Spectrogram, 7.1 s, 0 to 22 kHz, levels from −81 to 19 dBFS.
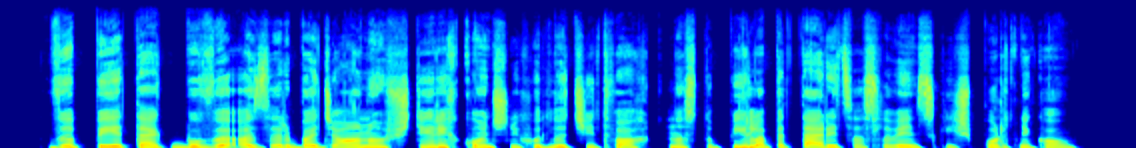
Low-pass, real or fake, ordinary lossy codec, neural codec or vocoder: none; real; none; none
